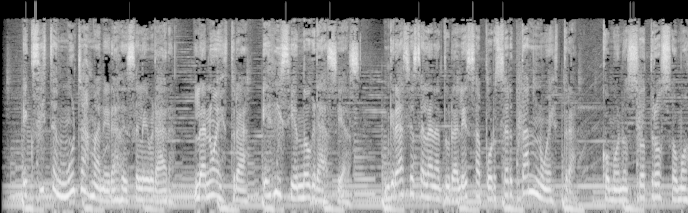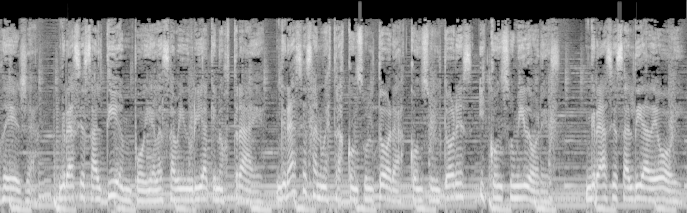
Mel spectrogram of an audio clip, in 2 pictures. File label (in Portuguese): Institucional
